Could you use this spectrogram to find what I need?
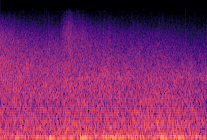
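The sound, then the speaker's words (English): A loud, continuous roll of thunder from a lightning strike, a deep booming rumble with a harsh crackling edge that stays steady for about two seconds, with no voices. “The sky echoed with my wrath as I threw lightning against the land.”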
